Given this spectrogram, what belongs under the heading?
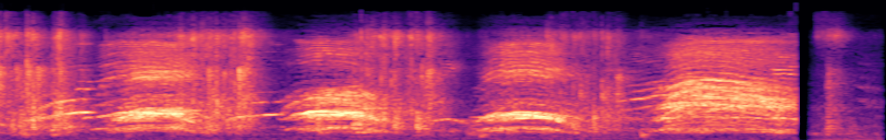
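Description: A group of schoolchildren in a classroom shouting and cheering in loud, rhythmic bursts, with some clapping mixed in, close by and filling the space.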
